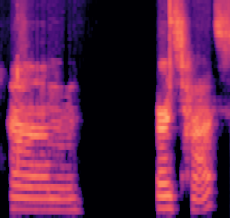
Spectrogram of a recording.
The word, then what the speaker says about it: Ernst Haas: I thought it was interesting when we were talking before that one of your mentors, Ernst Haas, that's how you pronounce it.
